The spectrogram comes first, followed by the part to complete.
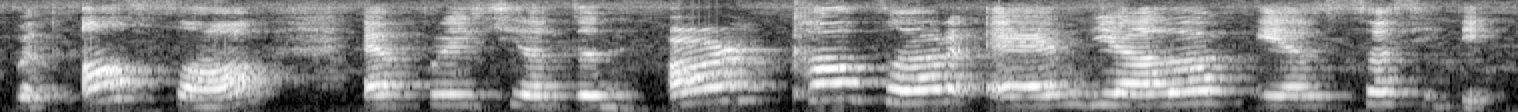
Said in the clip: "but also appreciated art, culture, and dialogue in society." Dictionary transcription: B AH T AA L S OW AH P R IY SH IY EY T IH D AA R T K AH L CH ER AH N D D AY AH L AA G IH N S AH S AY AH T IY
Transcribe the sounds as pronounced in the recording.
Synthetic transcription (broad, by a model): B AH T AA L S OW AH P R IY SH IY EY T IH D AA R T K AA N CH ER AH N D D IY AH L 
